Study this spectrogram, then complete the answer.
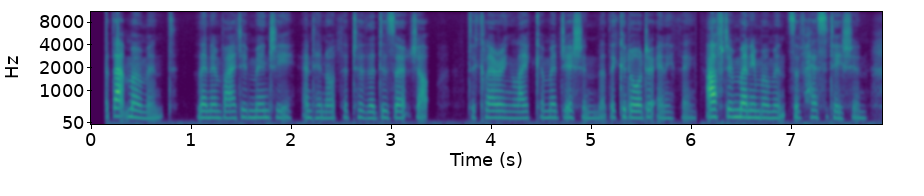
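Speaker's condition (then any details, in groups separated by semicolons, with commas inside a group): No condition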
